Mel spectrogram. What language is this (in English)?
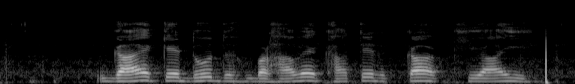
Bhojpuri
